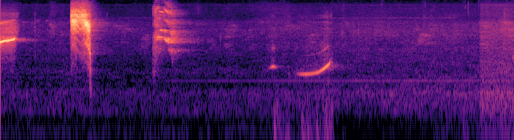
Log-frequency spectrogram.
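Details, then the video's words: Pet Indian ringneck parakeet calling: a brief whistled note, a sharp harsh screech, then a rasping call and a soft upward-curving whistle, followed by quiet background hiss. "Indian Ringneck parrot natural sounds | Ringneck parakeets sounds video"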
